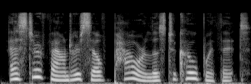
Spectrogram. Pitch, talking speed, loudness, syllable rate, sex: 220 Hz, 190 wpm, -15 LUFS, 5.2 syllables/s, female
